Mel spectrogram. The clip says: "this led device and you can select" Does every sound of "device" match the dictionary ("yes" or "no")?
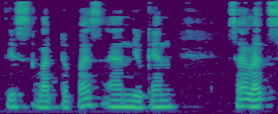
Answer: no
